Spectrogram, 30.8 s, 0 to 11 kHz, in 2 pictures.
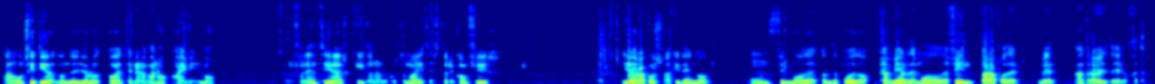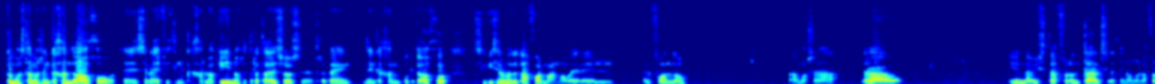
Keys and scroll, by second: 13.5 s, 15.3 s, 17.8 s, 20.1 s.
